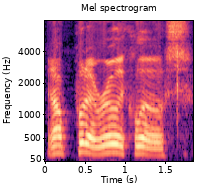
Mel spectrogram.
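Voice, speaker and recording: A man's voice: on the high side, a little slow, warm tone. A man giving casual, rambling hands-on narration of a hobby video from behind a handheld camera in a room at home, often repeating himself. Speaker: YouTube hobbyist demonstrating intercom gear. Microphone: handheld camera, speaker behind it.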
